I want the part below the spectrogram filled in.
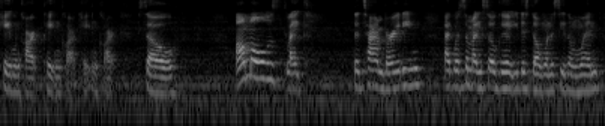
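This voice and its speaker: With an American accent, a woman speaks at a moderate pace in a medium pitch with lively intonation and long, frequent pauses, amid audible room echo. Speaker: podcast co-host. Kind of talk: casual chat.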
